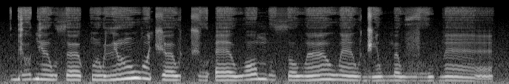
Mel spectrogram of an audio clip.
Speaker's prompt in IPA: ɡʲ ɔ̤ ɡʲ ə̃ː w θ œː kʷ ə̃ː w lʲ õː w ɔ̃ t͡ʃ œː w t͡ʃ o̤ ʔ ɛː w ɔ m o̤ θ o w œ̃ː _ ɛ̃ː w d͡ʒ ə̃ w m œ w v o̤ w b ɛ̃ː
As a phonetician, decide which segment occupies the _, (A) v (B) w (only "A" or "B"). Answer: B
